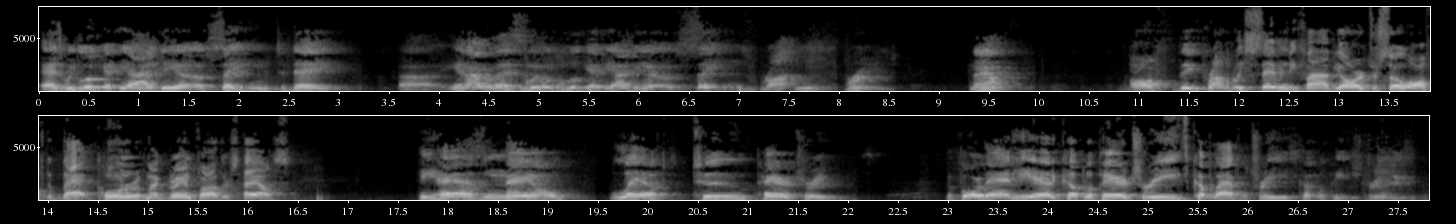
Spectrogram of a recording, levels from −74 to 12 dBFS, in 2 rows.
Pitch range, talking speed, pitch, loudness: 165-200 Hz, 140 wpm, 185 Hz, -16 LUFS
